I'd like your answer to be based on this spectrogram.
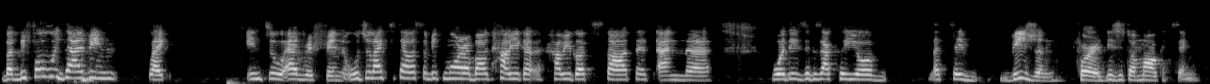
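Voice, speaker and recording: A woman hosts a live online interview in a fairly high voice. She is effusive, with somewhat hesitant phrasing. The sound is dry and a bit dull, as on a lo-fi connection. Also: normal speed, fairly bright tone, no echo. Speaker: host, interviewer. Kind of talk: live online interview, scripted introduction and questions.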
